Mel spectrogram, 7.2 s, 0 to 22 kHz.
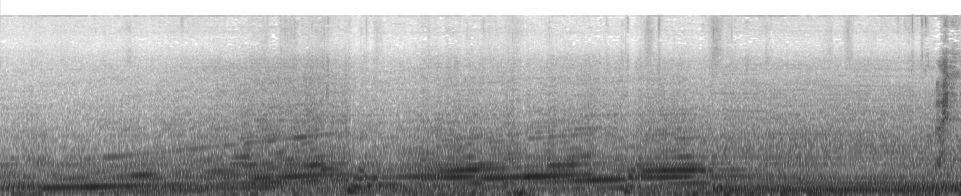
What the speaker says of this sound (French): Et là, on écoute le flat 6.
